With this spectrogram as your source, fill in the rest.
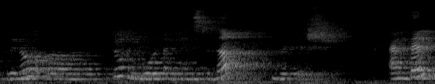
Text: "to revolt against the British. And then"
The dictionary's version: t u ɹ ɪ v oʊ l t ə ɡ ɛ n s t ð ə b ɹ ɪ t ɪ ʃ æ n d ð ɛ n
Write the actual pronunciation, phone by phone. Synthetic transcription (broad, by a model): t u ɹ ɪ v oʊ t ə ɡ ɛ n s t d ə b ɹ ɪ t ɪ ʃ æ n d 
